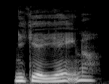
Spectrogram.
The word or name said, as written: nigerianer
